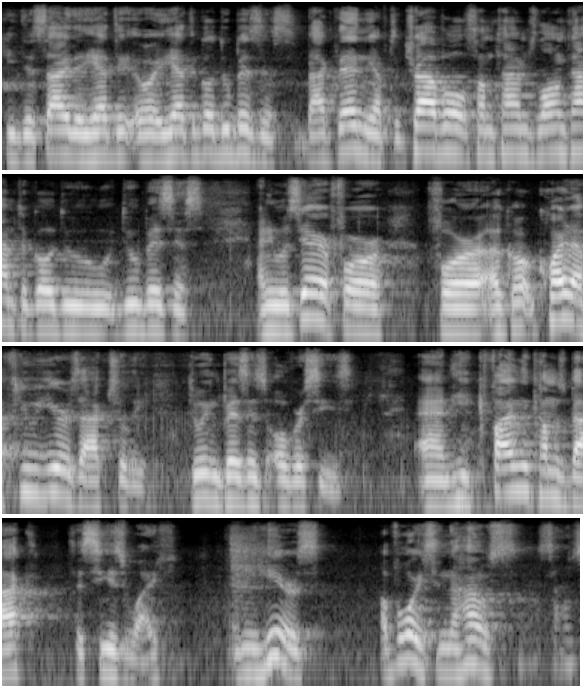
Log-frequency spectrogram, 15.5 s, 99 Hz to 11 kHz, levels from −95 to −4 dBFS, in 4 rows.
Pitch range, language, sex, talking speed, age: 135-185 Hz, English, male, 230 wpm, 20-39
